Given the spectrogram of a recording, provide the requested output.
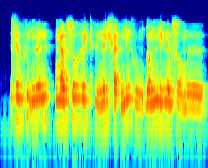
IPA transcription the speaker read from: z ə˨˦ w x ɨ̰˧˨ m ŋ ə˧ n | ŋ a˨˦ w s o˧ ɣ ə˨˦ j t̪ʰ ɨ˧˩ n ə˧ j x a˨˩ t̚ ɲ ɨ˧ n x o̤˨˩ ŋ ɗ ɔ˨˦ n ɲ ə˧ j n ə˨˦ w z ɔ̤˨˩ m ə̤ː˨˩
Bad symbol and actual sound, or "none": none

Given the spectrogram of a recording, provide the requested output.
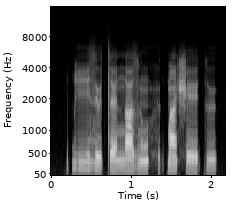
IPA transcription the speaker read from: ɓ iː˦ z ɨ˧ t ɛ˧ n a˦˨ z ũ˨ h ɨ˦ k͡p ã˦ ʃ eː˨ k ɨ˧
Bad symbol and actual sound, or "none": none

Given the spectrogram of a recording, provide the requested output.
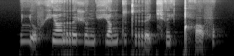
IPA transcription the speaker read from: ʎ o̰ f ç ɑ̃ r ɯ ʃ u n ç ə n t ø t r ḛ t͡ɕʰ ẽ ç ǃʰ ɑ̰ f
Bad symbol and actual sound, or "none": ə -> ɑ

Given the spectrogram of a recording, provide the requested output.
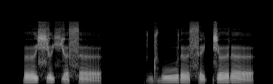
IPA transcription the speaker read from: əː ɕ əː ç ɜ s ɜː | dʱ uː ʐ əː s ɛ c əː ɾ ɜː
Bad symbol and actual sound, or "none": ʐ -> ɾ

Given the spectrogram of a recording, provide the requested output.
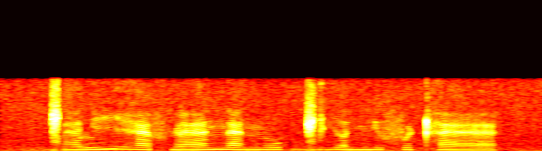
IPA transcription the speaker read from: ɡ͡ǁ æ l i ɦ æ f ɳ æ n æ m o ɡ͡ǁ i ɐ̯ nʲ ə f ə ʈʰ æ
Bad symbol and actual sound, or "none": m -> n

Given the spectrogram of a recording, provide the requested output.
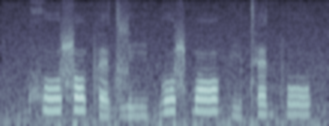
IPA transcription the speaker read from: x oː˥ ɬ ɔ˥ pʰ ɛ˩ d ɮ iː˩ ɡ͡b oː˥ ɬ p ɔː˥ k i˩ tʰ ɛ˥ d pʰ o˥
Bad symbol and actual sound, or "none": p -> ɓ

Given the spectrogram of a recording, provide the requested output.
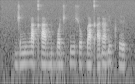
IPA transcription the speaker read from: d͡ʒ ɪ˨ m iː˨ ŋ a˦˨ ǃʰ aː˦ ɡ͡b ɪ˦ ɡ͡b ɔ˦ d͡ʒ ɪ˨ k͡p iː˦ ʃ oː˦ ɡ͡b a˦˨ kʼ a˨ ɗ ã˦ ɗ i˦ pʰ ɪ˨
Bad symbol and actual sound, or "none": ǃʰ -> kʰ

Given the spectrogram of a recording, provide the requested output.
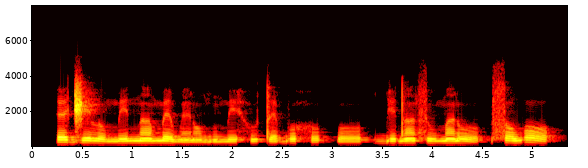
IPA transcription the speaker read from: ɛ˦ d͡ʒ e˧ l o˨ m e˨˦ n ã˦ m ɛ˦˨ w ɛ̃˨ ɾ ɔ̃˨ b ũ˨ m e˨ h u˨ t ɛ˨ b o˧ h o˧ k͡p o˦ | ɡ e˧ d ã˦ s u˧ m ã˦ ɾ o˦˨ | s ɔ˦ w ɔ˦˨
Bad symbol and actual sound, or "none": ɡ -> ɡ͡b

